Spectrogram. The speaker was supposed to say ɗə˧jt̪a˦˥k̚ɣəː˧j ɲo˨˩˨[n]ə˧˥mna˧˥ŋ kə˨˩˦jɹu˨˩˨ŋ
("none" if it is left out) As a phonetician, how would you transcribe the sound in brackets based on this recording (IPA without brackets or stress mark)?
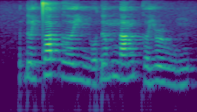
ɗ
